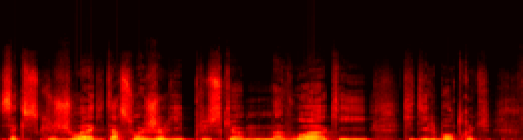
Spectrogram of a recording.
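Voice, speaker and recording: The voice carries vocal fry and lively intonation. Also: man. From France, Annecy (Haute-Savoie). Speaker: singer-songwriter. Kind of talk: interview.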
